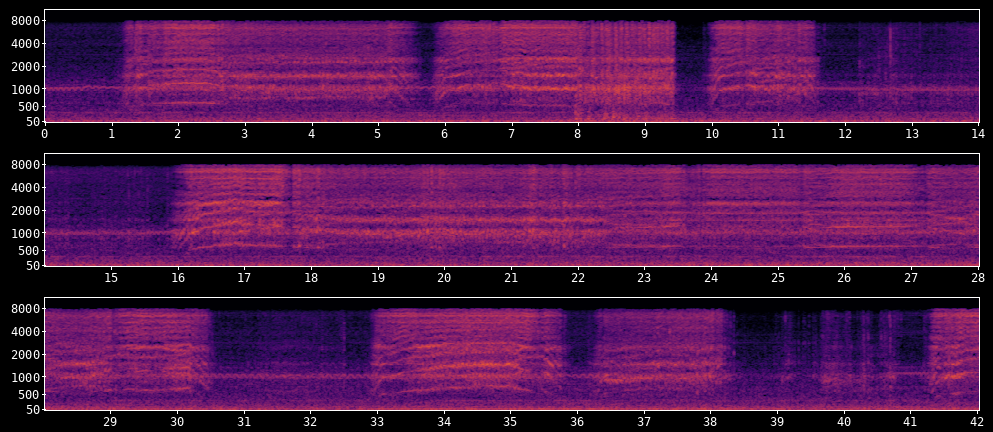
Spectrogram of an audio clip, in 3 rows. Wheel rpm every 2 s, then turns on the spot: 40, 160, 110, 140, 120, 80, 20, 20, 140, 160, 160, 160, 160, 160, 160, 30, 80, 120, 120, 20, 60.
4-6 10-14 30-32 38-40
